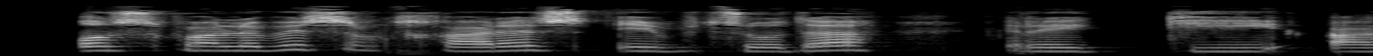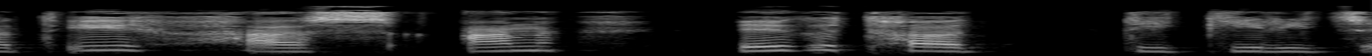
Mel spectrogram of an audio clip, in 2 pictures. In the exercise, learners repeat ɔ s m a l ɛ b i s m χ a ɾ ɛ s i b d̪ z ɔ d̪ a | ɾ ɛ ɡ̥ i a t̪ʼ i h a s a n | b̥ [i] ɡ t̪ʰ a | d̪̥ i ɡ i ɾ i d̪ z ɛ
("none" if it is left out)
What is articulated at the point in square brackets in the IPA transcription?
ɛ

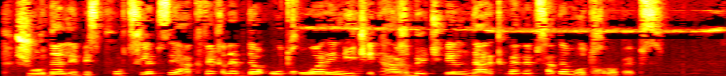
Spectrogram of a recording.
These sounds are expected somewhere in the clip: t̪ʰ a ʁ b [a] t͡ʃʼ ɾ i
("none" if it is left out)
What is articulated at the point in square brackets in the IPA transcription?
ɛ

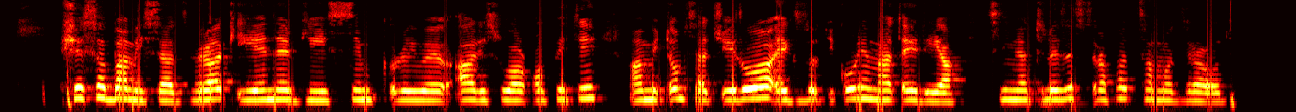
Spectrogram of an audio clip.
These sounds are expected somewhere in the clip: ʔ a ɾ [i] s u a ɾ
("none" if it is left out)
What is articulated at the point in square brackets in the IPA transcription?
i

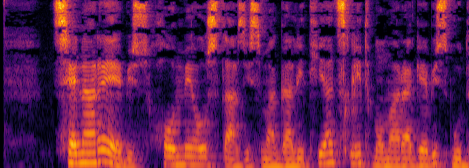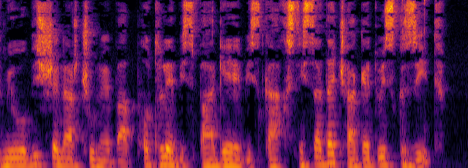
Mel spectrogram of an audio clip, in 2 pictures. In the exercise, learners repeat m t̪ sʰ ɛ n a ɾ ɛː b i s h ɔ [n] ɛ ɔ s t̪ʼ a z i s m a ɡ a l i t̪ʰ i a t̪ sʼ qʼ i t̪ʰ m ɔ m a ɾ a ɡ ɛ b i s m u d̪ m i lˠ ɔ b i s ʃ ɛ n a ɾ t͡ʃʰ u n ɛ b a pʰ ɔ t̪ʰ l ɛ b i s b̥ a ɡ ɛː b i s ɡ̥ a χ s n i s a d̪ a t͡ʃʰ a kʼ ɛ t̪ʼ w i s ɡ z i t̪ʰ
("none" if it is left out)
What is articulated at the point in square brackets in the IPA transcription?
m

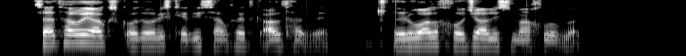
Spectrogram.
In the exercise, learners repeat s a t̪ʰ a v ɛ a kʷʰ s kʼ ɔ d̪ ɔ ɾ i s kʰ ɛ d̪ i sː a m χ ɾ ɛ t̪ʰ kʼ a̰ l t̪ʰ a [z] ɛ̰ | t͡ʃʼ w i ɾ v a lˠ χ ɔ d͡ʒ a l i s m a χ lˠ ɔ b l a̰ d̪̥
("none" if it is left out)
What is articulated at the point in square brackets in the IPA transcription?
z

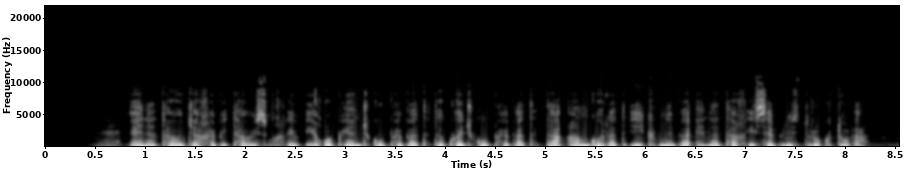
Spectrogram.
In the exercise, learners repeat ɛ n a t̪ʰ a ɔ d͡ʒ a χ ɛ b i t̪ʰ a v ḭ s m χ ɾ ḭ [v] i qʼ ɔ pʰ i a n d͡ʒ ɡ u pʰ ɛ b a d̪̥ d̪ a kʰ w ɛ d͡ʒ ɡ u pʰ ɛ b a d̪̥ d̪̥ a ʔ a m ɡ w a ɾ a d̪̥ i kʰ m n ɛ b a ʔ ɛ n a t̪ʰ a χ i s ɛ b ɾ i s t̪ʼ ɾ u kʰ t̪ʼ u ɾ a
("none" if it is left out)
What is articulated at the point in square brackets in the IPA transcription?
v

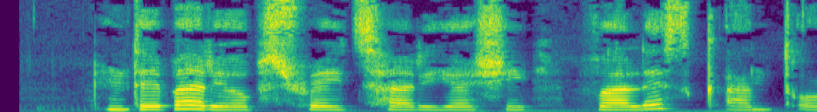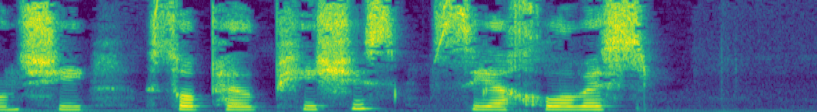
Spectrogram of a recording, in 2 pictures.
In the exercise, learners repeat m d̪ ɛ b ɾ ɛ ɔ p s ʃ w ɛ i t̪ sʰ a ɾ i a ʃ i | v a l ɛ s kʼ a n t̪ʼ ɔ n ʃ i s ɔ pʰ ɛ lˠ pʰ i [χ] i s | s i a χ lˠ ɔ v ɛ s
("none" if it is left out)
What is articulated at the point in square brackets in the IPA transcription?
ʃ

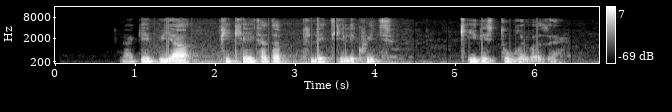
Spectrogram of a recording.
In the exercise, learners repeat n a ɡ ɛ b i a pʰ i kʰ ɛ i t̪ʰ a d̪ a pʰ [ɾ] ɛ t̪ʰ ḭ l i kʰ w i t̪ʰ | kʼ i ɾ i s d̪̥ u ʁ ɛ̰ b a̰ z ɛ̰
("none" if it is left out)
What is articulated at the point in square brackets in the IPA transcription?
l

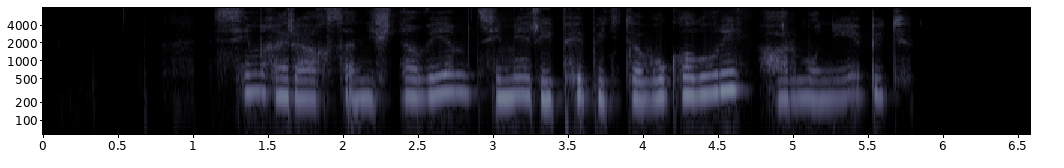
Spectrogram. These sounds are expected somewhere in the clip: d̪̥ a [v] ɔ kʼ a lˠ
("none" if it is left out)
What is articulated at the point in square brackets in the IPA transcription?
v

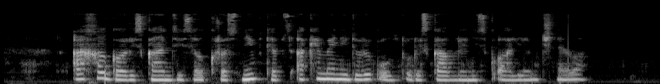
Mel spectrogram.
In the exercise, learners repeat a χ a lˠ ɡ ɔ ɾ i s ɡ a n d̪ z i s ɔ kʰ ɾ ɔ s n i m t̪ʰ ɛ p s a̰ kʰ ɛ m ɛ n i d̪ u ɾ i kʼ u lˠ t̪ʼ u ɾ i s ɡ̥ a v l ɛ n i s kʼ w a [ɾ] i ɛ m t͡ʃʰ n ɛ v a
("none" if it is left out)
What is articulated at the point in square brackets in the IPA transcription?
l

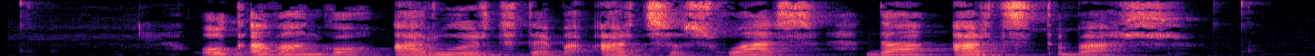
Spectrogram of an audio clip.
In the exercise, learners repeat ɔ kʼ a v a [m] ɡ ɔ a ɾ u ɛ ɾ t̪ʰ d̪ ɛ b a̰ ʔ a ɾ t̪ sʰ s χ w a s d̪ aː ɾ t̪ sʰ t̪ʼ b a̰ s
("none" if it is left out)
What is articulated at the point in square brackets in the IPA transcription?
ŋ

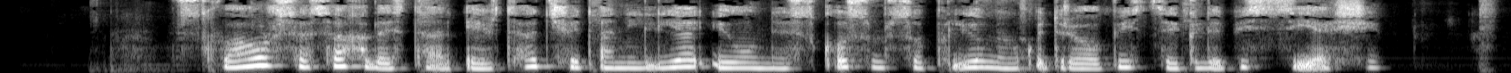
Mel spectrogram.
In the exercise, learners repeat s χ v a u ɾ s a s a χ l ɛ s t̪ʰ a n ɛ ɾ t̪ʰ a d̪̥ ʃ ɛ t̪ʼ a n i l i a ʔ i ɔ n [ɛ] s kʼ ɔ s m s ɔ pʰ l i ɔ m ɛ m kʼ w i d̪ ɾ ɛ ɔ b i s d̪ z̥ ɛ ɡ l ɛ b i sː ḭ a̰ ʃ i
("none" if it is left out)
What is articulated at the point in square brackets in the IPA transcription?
ɛ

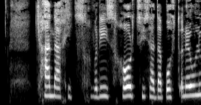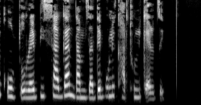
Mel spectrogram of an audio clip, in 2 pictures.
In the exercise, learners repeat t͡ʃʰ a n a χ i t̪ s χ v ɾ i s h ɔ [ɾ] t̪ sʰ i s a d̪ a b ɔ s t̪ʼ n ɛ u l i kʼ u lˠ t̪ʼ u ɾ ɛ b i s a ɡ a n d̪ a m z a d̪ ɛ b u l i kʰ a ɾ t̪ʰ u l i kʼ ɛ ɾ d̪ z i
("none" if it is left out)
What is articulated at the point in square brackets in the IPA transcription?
ɾ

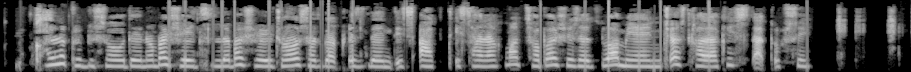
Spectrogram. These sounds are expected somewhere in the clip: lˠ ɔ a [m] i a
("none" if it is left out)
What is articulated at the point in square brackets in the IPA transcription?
m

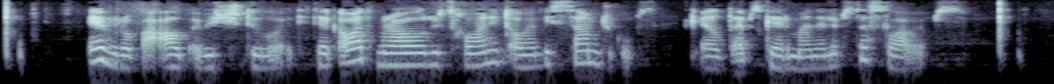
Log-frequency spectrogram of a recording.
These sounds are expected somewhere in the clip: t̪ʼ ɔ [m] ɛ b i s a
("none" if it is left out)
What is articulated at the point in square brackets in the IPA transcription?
m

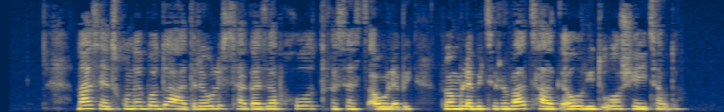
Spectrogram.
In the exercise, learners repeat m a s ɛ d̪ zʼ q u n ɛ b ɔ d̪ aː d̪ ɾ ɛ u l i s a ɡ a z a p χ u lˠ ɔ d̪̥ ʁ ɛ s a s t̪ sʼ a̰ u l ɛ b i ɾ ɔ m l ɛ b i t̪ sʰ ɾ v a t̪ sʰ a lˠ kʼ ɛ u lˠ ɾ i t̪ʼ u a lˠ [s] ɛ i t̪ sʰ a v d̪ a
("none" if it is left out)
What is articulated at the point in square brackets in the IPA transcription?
ʃ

